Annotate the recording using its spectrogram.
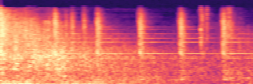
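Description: Ship guns boom and rumble in the distance.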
